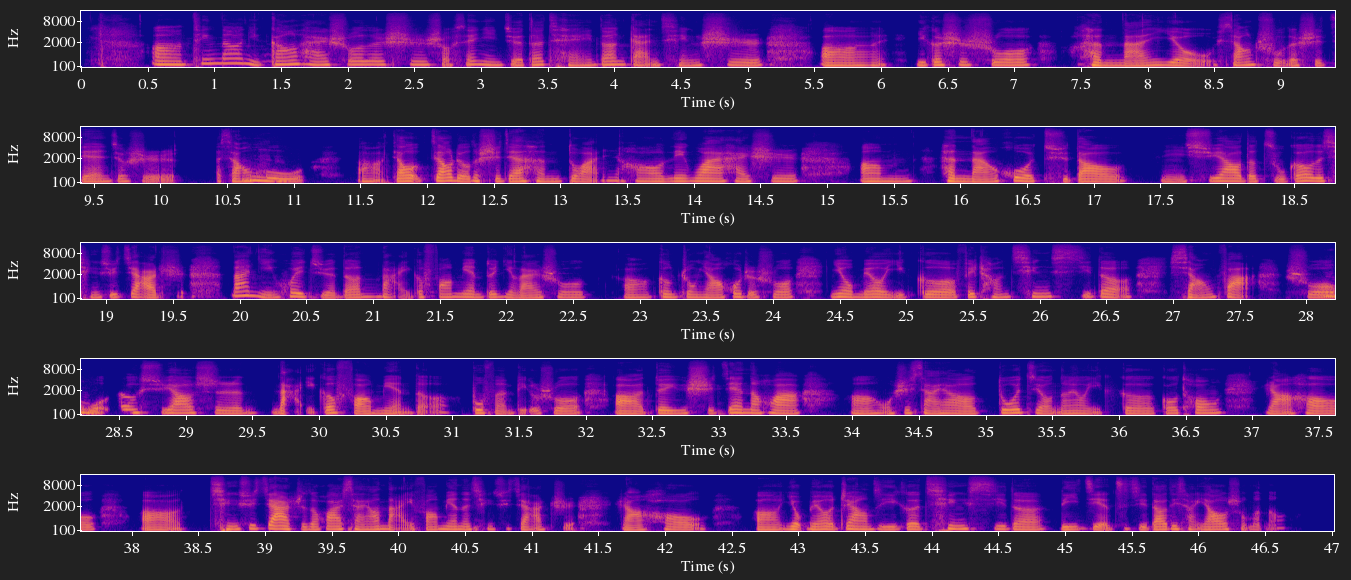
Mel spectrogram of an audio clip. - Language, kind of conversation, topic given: Chinese, advice, 我该如何在新关系中设立情感界限？
- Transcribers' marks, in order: none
